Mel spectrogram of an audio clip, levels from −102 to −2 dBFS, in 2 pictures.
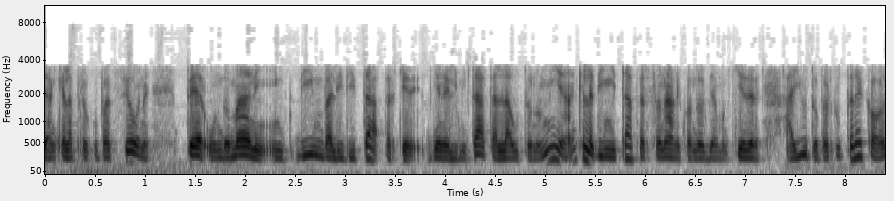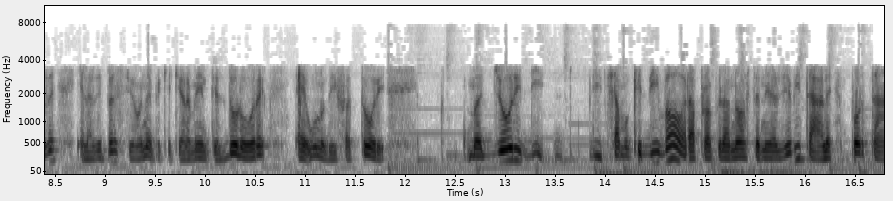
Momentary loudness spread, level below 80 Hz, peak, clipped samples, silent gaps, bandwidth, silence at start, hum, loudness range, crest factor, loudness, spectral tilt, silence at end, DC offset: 11 LU; -50 dBFS; 0 dBFS; under 0.1%; none; 3.8 kHz; 0 s; none; 4 LU; 18 dB; -19 LUFS; -8 dB/octave; 0 s; under 0.1%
